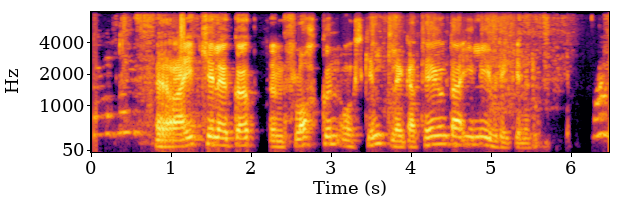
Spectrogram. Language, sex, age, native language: Icelandic, male, 20-29, Icelandic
